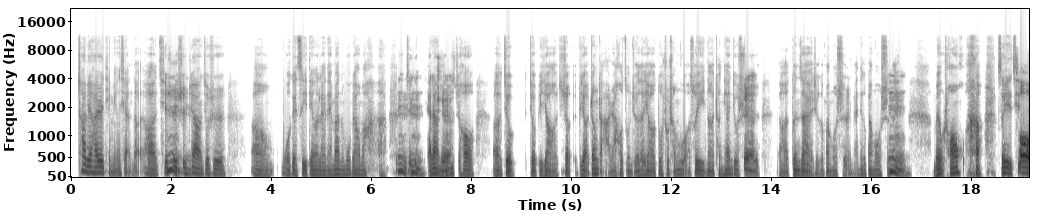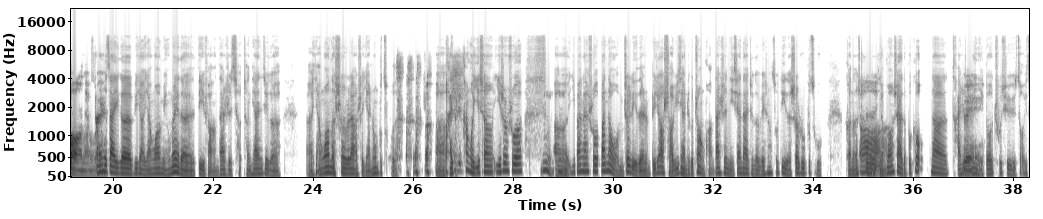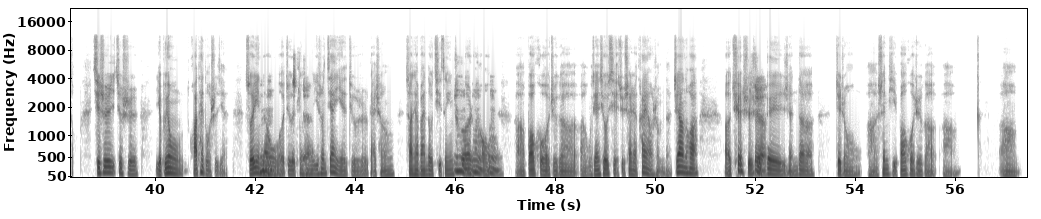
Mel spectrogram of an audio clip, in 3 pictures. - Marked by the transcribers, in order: chuckle; chuckle; laugh; teeth sucking; tongue click
- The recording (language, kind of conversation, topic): Chinese, podcast, 你曾经遇到过职业倦怠吗？你是怎么应对的？
- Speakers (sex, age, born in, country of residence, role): male, 20-24, China, United States, host; male, 40-44, China, United States, guest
